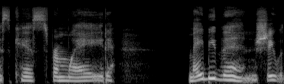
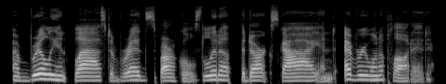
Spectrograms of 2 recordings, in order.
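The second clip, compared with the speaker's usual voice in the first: ordinary delivery, nothing marked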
